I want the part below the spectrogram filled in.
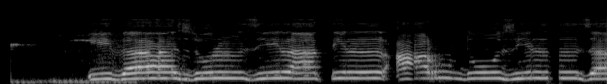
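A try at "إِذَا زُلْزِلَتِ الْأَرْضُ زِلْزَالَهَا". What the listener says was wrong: Iya, jangan Nah, jangan diangkat ketika A-nya sama lamnya. Idza zulzilatil ardu zilzalaha. Sama posisinya, lidahnya turun ketika lam dan hamzah.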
